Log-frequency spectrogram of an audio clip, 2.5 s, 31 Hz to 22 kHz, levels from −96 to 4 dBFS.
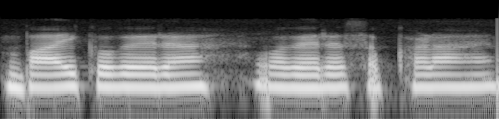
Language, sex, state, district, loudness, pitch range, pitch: Bhojpuri, female, Uttar Pradesh, Ghazipur, -13 LUFS, 180-185 Hz, 180 Hz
